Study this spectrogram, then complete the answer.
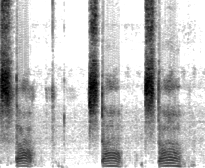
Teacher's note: it's unaspirated when you say the word stop stop stop see stop stop there is no puff of air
